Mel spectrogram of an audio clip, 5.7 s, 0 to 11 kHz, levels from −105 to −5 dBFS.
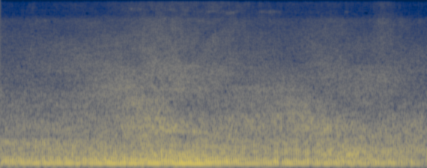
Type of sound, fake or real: real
